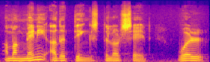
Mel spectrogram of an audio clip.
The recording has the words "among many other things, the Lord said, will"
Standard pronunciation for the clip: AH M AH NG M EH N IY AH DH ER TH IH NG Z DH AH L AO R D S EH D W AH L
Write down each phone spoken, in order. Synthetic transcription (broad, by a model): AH M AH NG M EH N IY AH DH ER T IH NG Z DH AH L AO R D S EH D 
